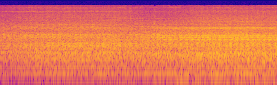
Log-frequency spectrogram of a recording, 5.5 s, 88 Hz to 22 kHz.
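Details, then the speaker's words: 1988 Fedders Cool Tote Slim 5000 BTU air conditioner, low fan: steady fan rush with only a soft hum, no rattles or knocks; compressor super quiet, barely audible, unit cooling normally and healthy. "Wow, that compressor is super quiet. You can barely hear it."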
